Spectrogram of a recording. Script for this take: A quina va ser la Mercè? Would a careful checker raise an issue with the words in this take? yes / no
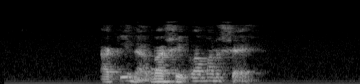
no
